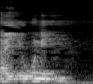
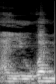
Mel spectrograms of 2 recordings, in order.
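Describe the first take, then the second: First: The word ends with a final 'i' vowel. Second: The word ends with a final 'a' vowel. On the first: The speaker calls it wrong. "bukan ayyuni" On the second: The speaker calls it right. "yang benar ini ayyuwan ya bacanya"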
